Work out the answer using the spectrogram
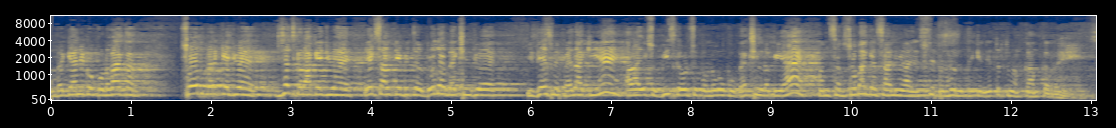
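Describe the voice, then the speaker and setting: A male politician giving a declamatory speech to villagers outdoors, with rhetorical questions and repeated phrases, through a PA system. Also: very high-pitched. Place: outdoor public gathering. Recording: echoey loudspeaker sound from far off, muffled.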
